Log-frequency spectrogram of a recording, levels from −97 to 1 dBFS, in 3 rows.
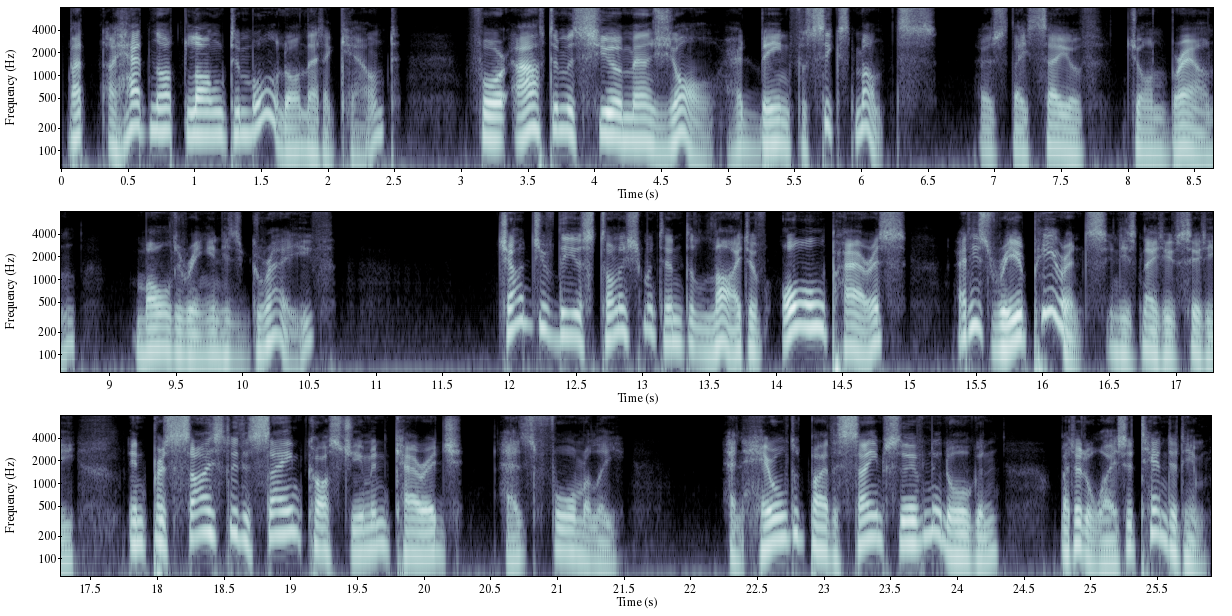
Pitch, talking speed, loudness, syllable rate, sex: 130 Hz, 150 wpm, -20 LUFS, 4.9 syllables/s, male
